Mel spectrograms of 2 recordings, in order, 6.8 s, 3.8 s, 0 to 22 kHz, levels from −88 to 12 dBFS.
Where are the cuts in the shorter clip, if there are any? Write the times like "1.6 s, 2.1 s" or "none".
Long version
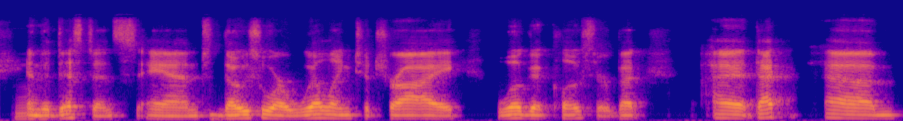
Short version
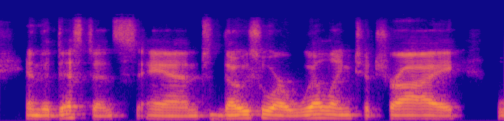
none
